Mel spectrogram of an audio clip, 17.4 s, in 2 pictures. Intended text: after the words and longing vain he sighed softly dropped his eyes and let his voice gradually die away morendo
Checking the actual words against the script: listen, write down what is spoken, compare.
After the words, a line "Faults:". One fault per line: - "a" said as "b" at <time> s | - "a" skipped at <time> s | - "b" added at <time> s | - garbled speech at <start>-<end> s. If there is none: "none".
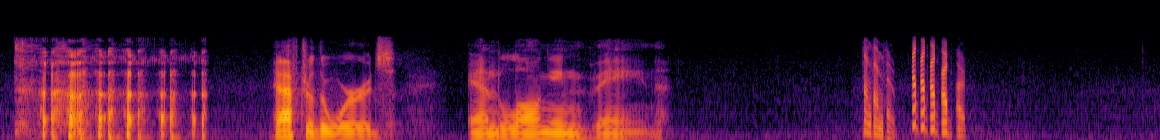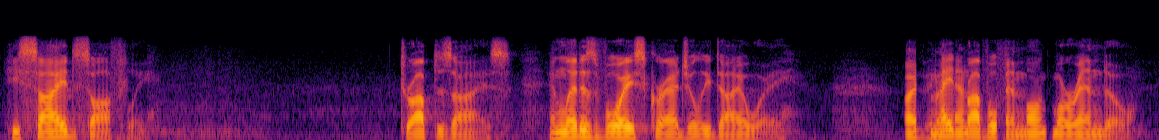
after the words and longing vain he sighed softly dropped his eyes and let his voice gradually die away [garbled] morendo
Faults:
- garbled speech at 15.5-16.5 s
